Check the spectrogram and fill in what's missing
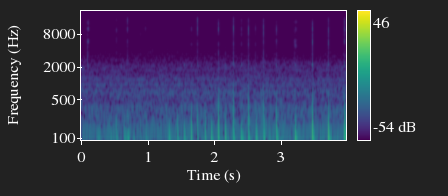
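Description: Fingertips and nails scratch and flick the white plastic bristles of a hollow plastic round hair brush with a lilac end cap. About twenty soft, dull tapping clicks follow one another in an irregular, quickening patter, each dying away at once. The clicks are quiet and low-heavy over a faint background hiss.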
